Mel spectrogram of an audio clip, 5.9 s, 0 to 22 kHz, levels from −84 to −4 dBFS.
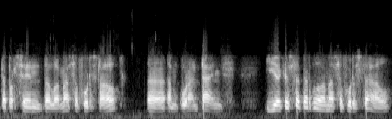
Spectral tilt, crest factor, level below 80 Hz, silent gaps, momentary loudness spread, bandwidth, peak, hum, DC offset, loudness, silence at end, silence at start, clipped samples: -5.5 dB/octave; 14 dB; -60 dBFS; none; 4 LU; 5.4 kHz; -2 dBFS; none; under 0.1%; -14 LUFS; 0.05 s; 0.05 s; under 0.1%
